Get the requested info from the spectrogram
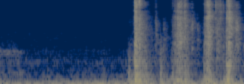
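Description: Near silence, then from about a second and a half in a quick run of short scratches as a pen draws ink strokes across paper.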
